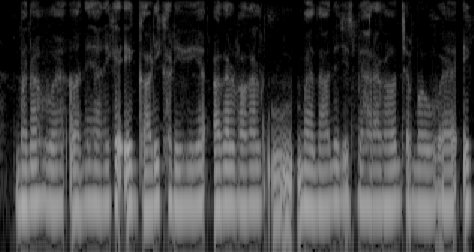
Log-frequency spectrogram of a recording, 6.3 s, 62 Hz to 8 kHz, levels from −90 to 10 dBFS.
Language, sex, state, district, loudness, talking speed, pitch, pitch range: Hindi, female, Rajasthan, Churu, -33 LUFS, 200 wpm, 155 Hz, 150-160 Hz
